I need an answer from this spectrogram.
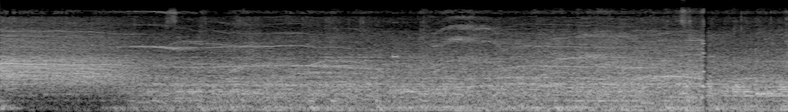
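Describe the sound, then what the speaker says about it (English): Students at a school Teacher's Day celebration cheer and shout for a teacher, a sustained, loud crowd roar with children's voices mixed into the general babble. "A big hand clap."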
